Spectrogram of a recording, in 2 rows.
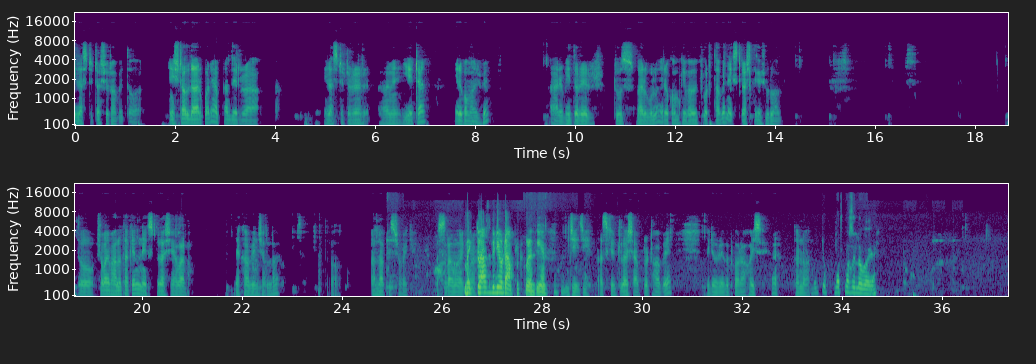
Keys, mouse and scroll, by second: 10.9 alt+scroll down 1, 12.2 alt+scroll up 1, 13.2-13.5 alt+scroll down 3.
